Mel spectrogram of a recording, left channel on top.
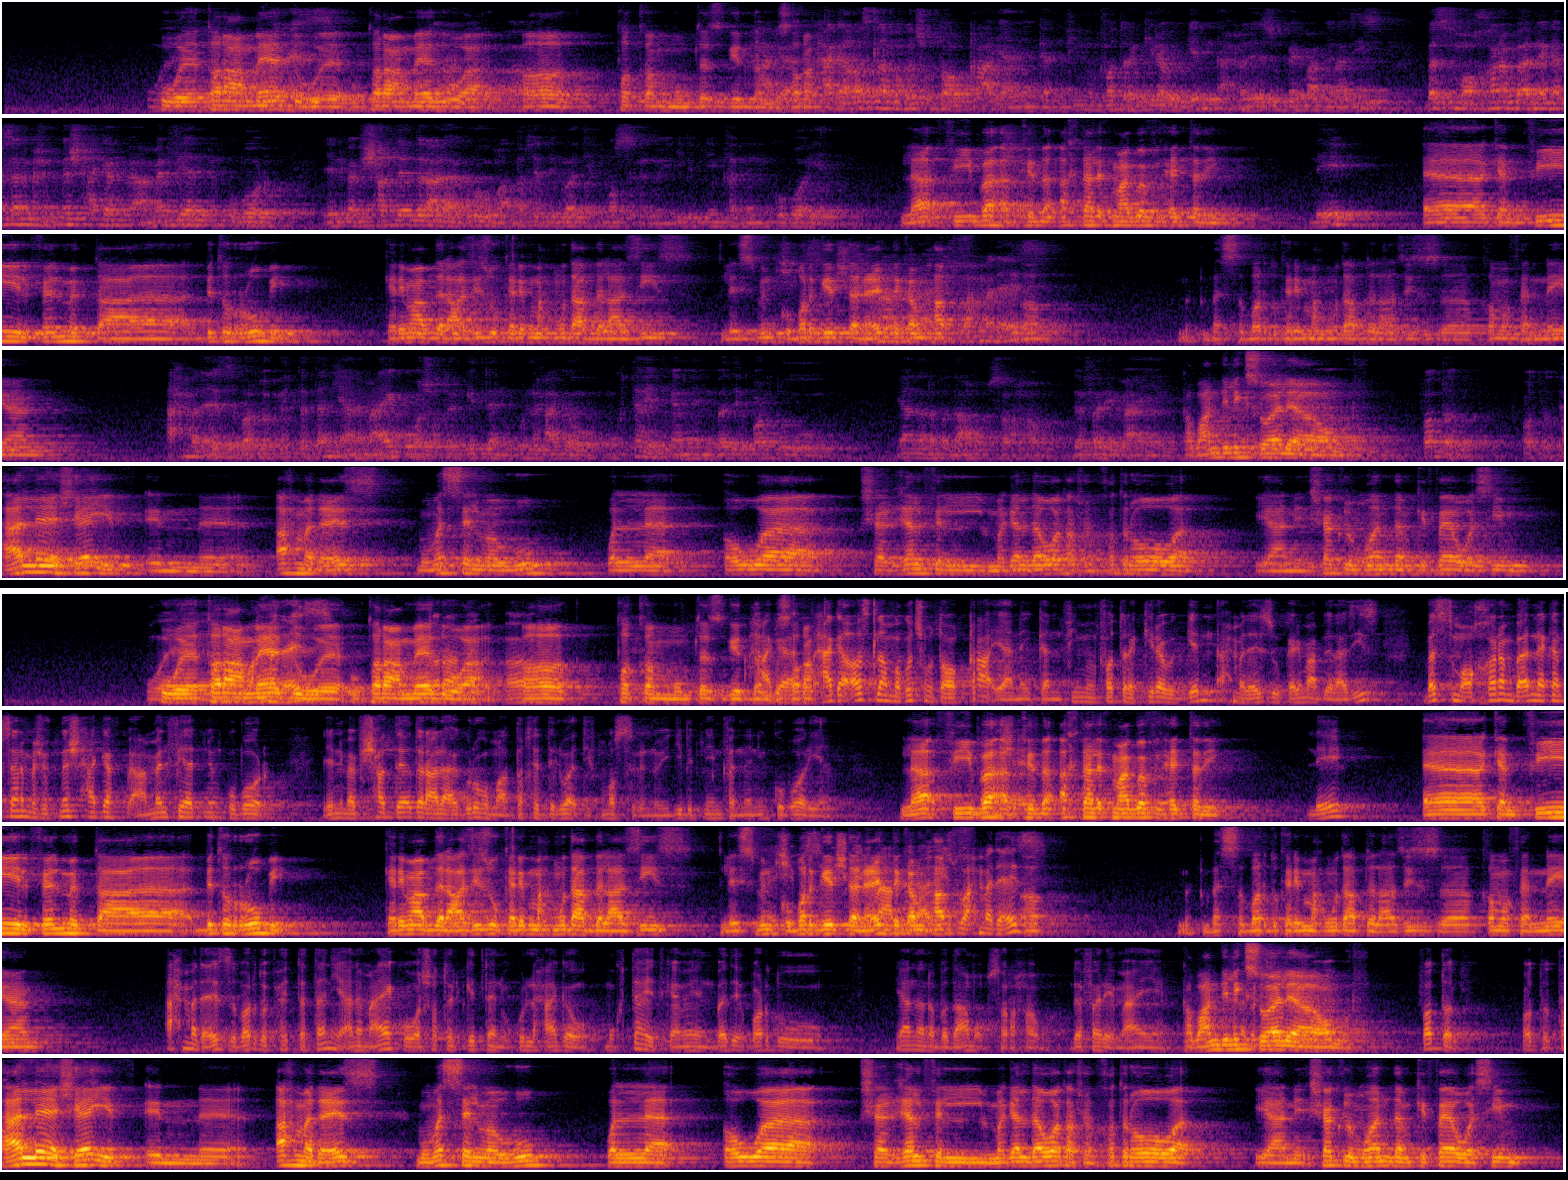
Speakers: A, on the right (about 85°); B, on the right (about 45°).
A: و...
B: وطار عماد
A: واحمد عز
B: و... وطار عماد
A: وطارق
B: و...
A: عماد اه
B: اه طاقم
A: مم.
B: ممتاز جدا
A: حاجه
B: بصراحه
A: حاجه اصلا ما كنتش متوقع يعني كان في من فتره كيرة والجن احمد عز وكريم عبد العزيز بس مؤخرا بقى لنا كام سنه ما شفناش حاجه في اعمال فيها اتنين كبار لان ما فيش حد يقدر على اجرهم اعتقد دلوقتي في مصر انه يجيب اتنين فنانين كبار يعني
B: لا في بقى
A: فانا شايف
B: كده اختلف معاك بقى في الحته دي
A: ليه
B: آه كان في الفيلم بتاع بيت الروبي كريم عبد العزيز وكريم محمود عبد العزيز الاسمين
A: ماشي
B: كبار
A: بس
B: جدا
A: مش كريم
B: عد
A: عبد
B: كام
A: العزيز
B: حرف
A: واحمد عز
B: اه بس برضو كريم محمود عبد العزيز آه، قامة فنية يعني
A: احمد عز برضه في حته تانية انا معاك هو شاطر جدا وكل حاجه ومجتهد كمان بادئ برضه يعني انا بدعمه بصراحه وده فارق معايا يعني
B: طب عندي ليك
A: انا
B: سؤال
A: بتكلم
B: يا
A: في
B: عمر
A: اتفضل اتفضل طبعا
B: هل شايف ان آه، احمد عز ممثل موهوب ولا هو شغال في المجال دوت عشان خاطر هو يعني شكله مهندم كفاية وسيم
